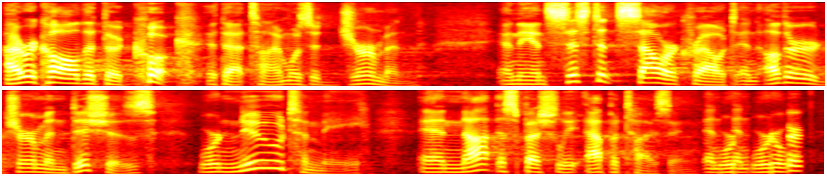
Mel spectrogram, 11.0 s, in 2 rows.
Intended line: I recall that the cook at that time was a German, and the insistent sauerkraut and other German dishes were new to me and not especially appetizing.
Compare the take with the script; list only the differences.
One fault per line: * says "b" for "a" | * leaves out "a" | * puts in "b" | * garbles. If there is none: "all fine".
* garbles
